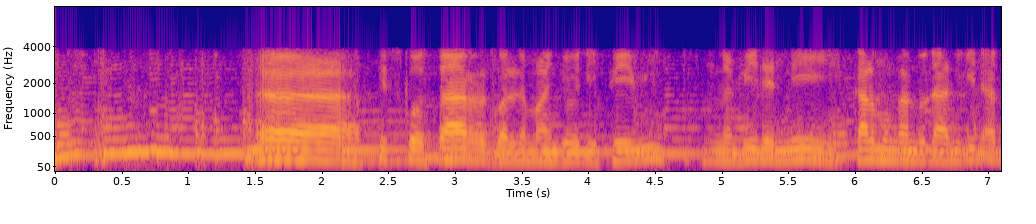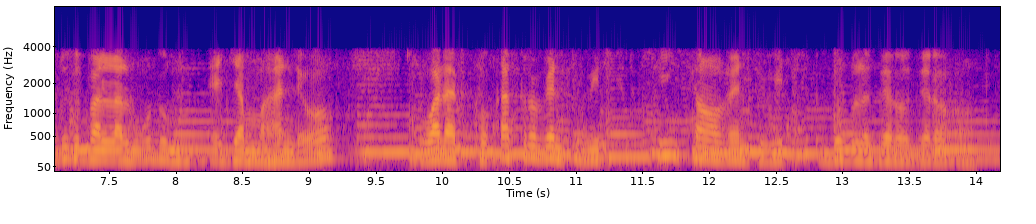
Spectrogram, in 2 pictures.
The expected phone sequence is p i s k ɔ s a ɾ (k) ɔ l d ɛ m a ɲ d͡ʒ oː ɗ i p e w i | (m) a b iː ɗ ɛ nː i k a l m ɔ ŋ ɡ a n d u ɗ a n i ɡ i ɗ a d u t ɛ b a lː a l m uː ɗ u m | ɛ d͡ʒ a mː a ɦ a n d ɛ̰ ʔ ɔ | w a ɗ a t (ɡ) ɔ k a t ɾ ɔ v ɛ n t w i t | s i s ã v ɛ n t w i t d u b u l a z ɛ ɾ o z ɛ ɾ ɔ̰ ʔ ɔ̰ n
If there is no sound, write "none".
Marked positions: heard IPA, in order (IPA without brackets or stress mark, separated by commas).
ɡ, n, k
